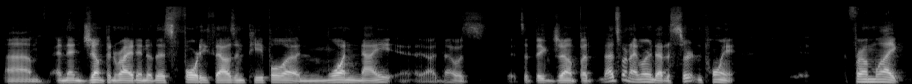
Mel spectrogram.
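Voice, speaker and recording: A young man with a deep, gravelly voice telling upbeat stories as a guest on a video call, laughing often. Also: normal speed, no room sound, clean studio sound. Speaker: guest, ring announcer. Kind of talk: casual interview chat.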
